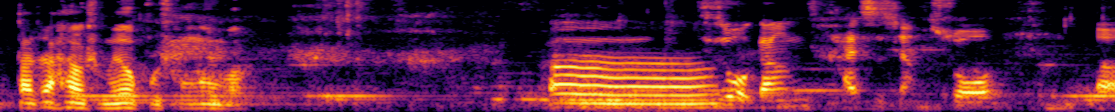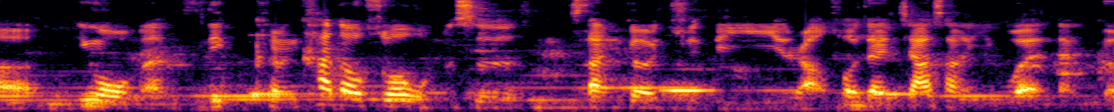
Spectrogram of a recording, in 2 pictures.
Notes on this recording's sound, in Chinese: Google I/O Connect 现场特别篇。于上海参加 Google I/O Connect 大会及 Community Mixer 活动时。其特别之处在于主持人和嘉宾分别来自 4 个不同的城市。于 Google 在上海浦东预订的酒店大堂临时进行了节目录制。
